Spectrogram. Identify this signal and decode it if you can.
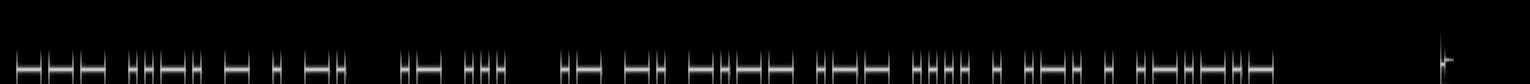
Morse code, heard as a keyed tone, about 15 wpm, 700 Hz. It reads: OFTEN AS ANYWHERE.
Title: Sentences from Top 1400 Words 15wpm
